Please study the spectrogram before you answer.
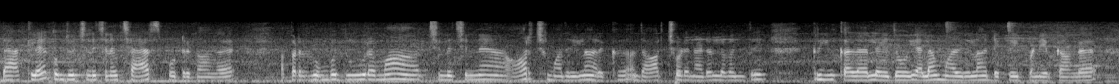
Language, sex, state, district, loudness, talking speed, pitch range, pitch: Tamil, female, Tamil Nadu, Kanyakumari, -16 LUFS, 135 wpm, 185-215 Hz, 200 Hz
